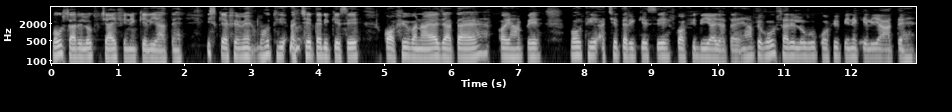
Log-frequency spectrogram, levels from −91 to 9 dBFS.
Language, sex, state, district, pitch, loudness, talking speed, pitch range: Hindi, male, Bihar, Jahanabad, 140 Hz, -20 LUFS, 205 wpm, 135-150 Hz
